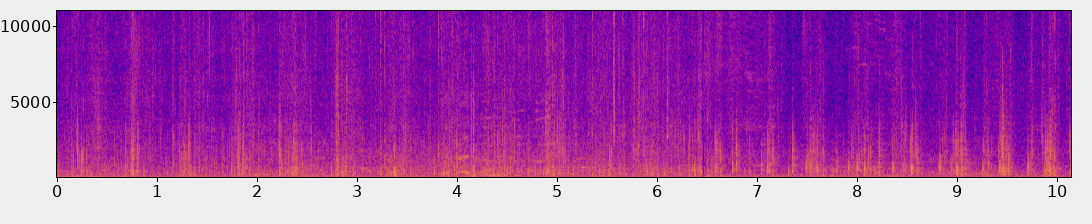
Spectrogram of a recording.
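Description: Many football cleats clattering on a concrete walkway as a team walks out together in a crowd, a dense run of irregular clicks, with indistinct shouting and chatter from the players.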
